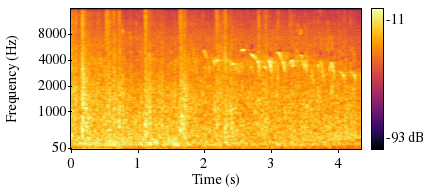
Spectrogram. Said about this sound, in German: Der kleine Bach zu meiner Linken wird ruhiger.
